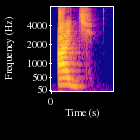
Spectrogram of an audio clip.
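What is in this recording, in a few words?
"адз", Komi, female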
